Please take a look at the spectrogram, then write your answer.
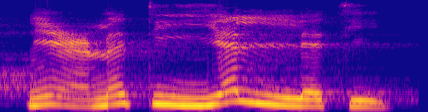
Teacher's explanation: انتقل من فتحة الياء إلى تشديد اللام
